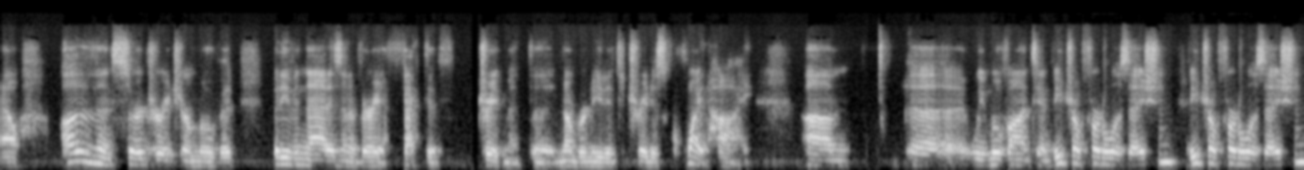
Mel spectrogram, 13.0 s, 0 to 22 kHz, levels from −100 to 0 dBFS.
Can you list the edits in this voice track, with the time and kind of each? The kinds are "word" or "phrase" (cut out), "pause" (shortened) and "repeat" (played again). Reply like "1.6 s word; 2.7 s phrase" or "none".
11.9 s repeat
